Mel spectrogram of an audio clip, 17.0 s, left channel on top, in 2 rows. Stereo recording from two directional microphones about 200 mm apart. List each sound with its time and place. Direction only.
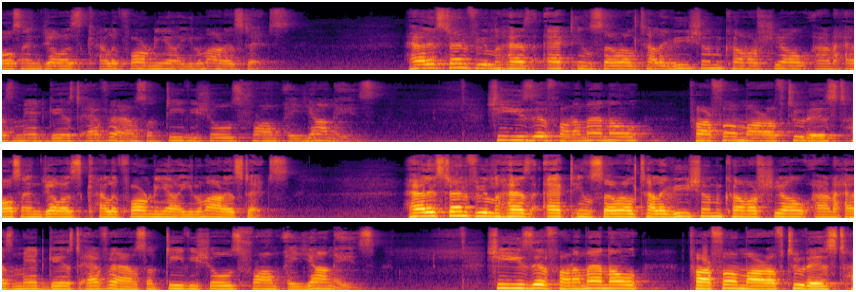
0.0 s speech: 35° right (ahead or behind)
4.0 s speech: 40° right (ahead or behind)
13.4 s speech: 40° right (ahead or behind)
